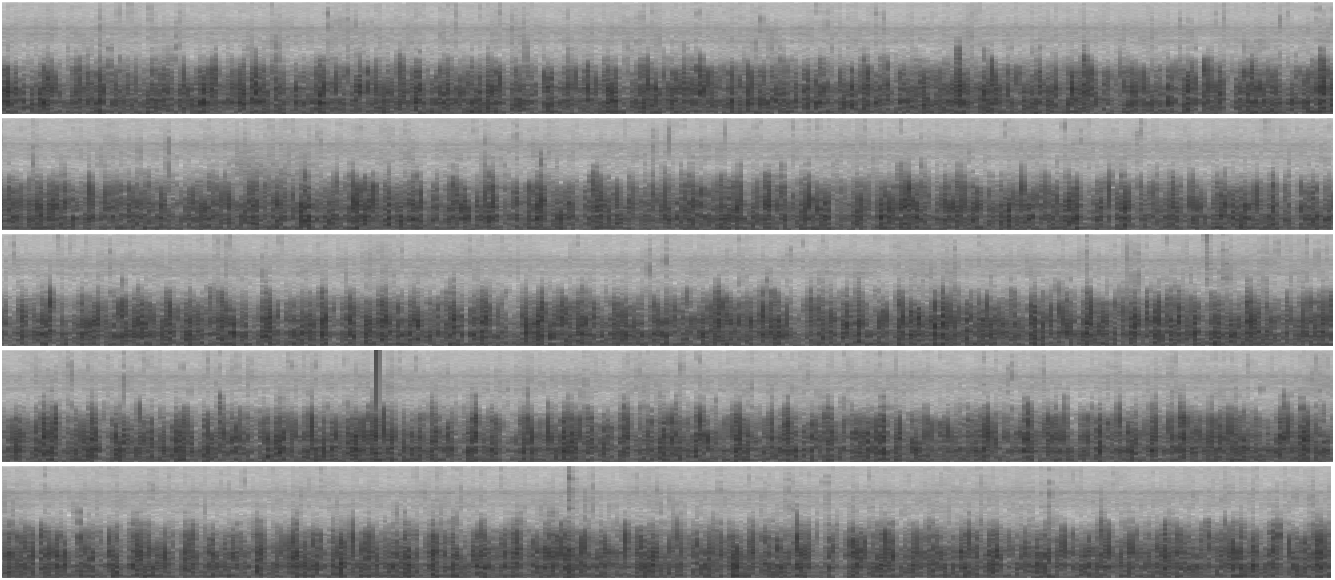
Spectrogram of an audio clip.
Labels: Is the noise steady?
yes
